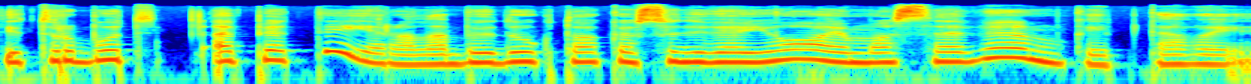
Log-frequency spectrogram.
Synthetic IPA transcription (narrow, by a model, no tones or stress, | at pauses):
t̪ɐɪt̪ʊɾbuːt̪ɐpʲiɛt̪ɐɪiːɾɐlˠɐbɐɪd̪ɐʊkt̪oːkʲoːsʊd̪ʲʋʲeːjoːjɪmoːsɐʋʲɪmkɐɪpt̪ʲɛʋɐɪ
